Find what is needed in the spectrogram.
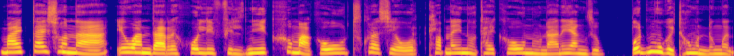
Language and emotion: Bodo, disgusted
